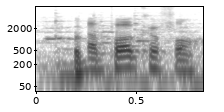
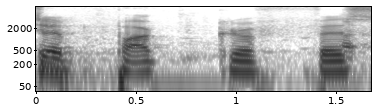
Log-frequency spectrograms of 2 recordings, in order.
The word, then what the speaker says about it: apócrifo: Apócrifo, yeah. Ap- Los libros apócrifos. Apocrypho? Apócrifo. I think it's apocryphus. or something. Apocryphy?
